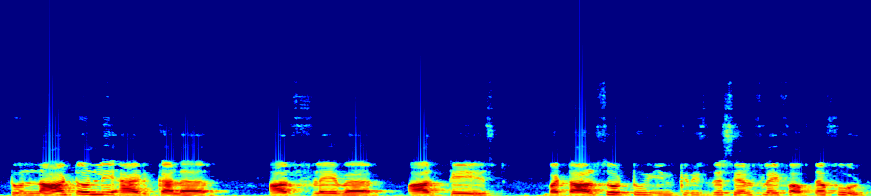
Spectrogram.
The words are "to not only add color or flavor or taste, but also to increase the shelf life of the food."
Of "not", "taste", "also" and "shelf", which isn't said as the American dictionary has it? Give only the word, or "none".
shelf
